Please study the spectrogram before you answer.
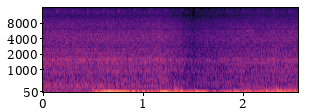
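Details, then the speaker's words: Land Rover Discovery 3 air suspension compressor filling a newly replaced reservoir, pressure near 1500 (old leaking tank reached only about 300); steady low droning hum, no hiss of escaping air; compressor running normally, no leaks. "So it's almost at 1500 now, so it's almost there. You can hear the compressor running. I can't hear any leaks."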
